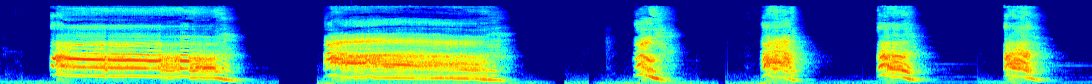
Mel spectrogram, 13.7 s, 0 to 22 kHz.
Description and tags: Male Screams [1]
A small compilation of myself screaming, and my first try at voice work!
loud, shout, fear, death, hurt, die, agony, yell, shouting, dying, painfull, human, male, vocal, pain, painful, screams, scream, voice, screaming, horror, yelling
